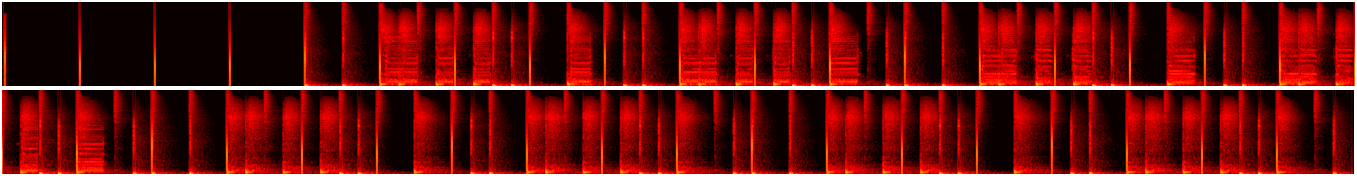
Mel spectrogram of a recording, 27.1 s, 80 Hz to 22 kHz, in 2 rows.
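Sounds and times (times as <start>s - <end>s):
R&B groove: 3.0s - 17.4s, 18.0s - 27.0s.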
